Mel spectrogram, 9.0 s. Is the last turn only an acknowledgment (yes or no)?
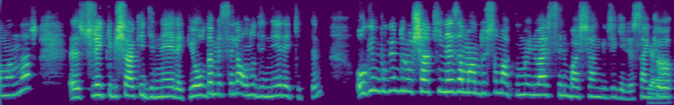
yes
